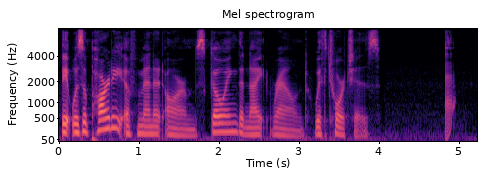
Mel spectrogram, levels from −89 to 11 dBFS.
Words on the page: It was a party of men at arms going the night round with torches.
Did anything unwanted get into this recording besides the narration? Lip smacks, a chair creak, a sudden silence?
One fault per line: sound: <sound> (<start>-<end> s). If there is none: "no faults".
sound: tap (4.8-5.0 s)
